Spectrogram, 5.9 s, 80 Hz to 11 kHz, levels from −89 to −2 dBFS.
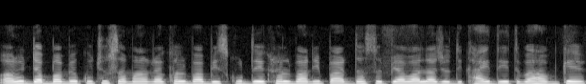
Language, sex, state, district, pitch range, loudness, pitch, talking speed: Bhojpuri, female, Uttar Pradesh, Gorakhpur, 225-240 Hz, -16 LUFS, 230 Hz, 215 wpm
